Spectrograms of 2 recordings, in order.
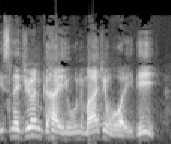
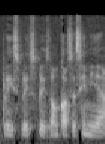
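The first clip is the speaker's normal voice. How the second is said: hushed pleading; 3 semitones lower, 12 dB quieter than usual. Retold or imitated. School staff pleading, acted.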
